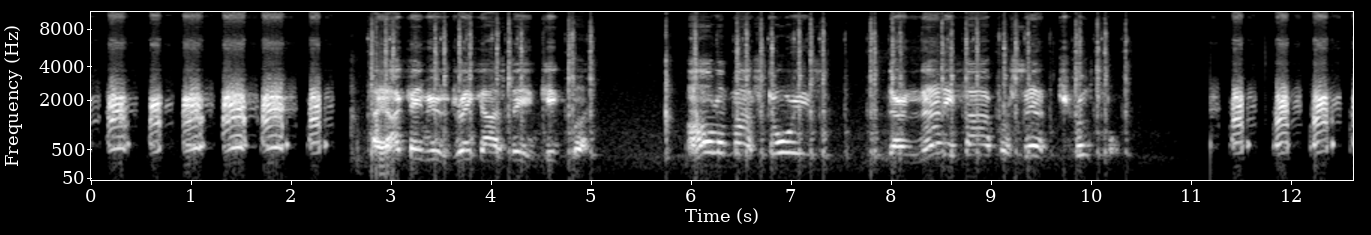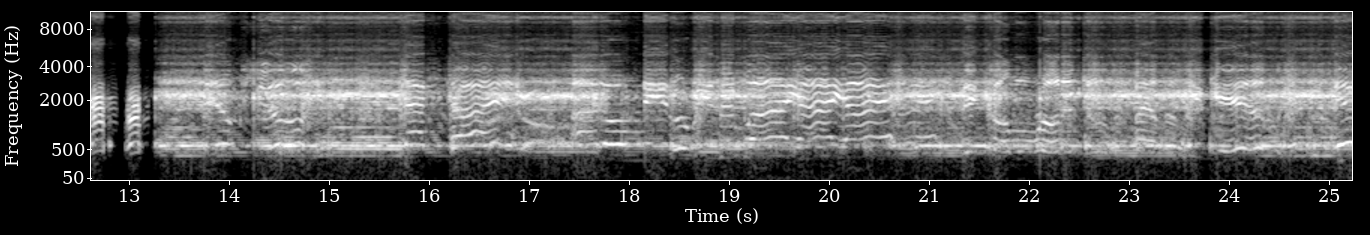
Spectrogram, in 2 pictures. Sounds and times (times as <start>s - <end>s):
Quack: 0.0s - 2.5s, 11.2s - 13.3s
Speech: 2.8s - 5.1s, 6.0s - 7.3s, 8.0s - 10.4s
Music: 13.3s - 25.2s.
